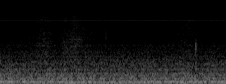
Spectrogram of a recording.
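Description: Steady low hum of the 2019 Toyota Corolla LE's 1.8-litre four-cylinder idling, heard inside the cabin, with a few faint taps.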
